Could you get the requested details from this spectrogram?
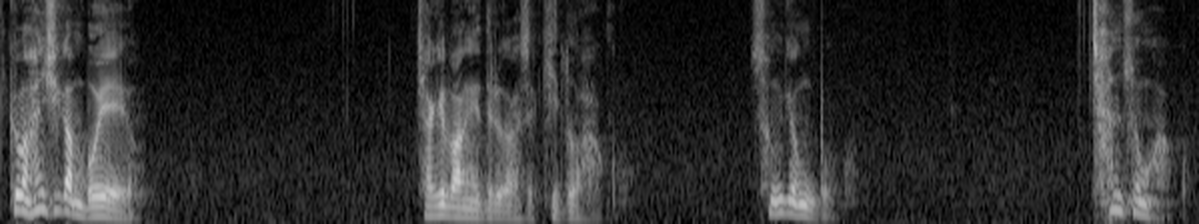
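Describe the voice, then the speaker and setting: Lively storytelling male pastor. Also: mid-range voice, slow, pauses often, breathy edge. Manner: storytelling with lively swings from loud to hushed. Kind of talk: sermon.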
